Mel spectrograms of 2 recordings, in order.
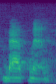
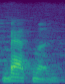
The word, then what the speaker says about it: Batman: Então seria Batman né o americano diria Batman o britânico su avisaria a segunda sílaba faria mais glotal só a primeira Batman tá então são variações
